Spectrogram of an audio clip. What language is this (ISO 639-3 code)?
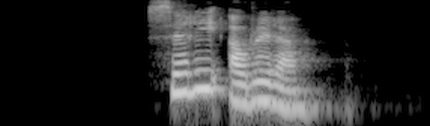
eus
